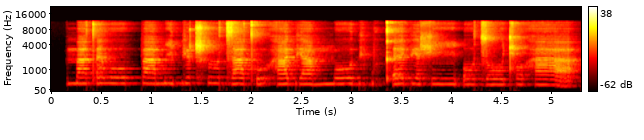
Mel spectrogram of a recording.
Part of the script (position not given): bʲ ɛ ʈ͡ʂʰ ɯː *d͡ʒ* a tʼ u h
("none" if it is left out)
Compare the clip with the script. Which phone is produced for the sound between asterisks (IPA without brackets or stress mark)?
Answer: d͡z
